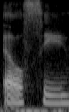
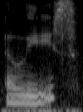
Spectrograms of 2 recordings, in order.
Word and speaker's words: Elsie: It's actually Elsie, not Elise. I think I just got a little dyslexic there and switched around the letters.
